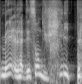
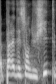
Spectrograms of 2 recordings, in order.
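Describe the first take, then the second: First: "schlitt" said slowly with a clear "shl" and the l sounded; correct name. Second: "la descente du shit" with a plain "shit", no l; "shit" said as the rude word, to the viewers; wrong name said as a joke. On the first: Correcting the viewers, slow deliberate "schlitt". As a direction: stress "mais" and spell out "schlitt" carefully. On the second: Correcting a misheard ride name, saying "shit" deliberately. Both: Shown as a demonstration.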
